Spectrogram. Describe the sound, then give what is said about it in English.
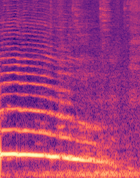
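A person imitates the howling heard in a temple at night with one loud, drawn-out vocal note that slowly slides downward in pitch and fades over about two seconds. “There was howling.”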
